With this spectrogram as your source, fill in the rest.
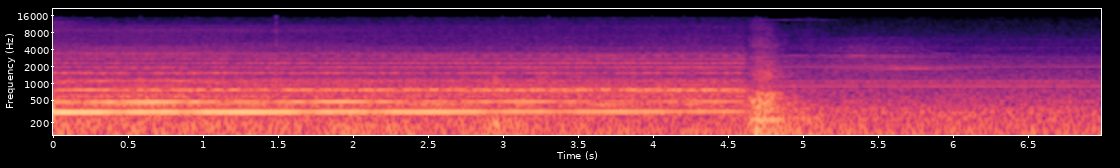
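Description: Train wheels rumble low on the rails.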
